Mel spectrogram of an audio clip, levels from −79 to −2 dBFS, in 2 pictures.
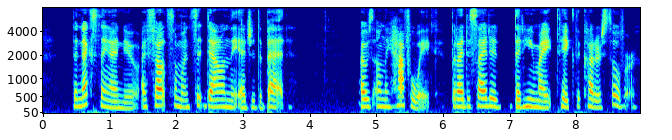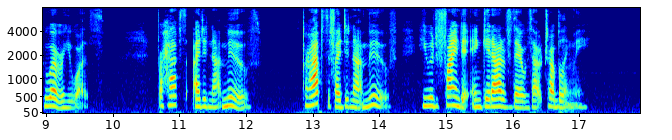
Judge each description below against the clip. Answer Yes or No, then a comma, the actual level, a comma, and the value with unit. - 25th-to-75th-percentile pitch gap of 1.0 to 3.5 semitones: Yes, narrow, 2.6 semitones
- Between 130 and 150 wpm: No, average, 170 wpm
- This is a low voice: No, high, 210 Hz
